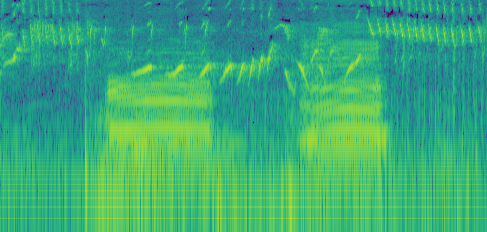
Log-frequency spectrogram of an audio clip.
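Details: Cows walking in a herd down a village road toward the pen, rice fields and trees alongside: two long, steady moos, the second slightly wavering, over busy high bird chirps.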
